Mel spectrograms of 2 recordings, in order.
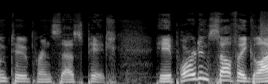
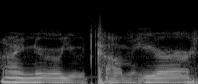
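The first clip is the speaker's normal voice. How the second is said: icy, cold, dark, very low, hushed murmur; 7 semitones lower, 12 dB quieter than usual. Narrating a story, the manager speaks to the narrator in the back room: cold, dark voice. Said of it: "the manager said in a cold, dark voice".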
